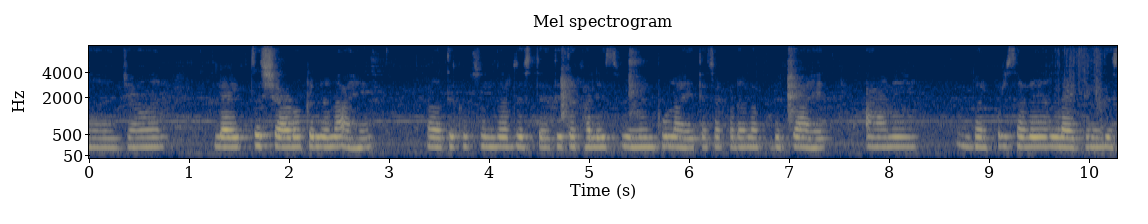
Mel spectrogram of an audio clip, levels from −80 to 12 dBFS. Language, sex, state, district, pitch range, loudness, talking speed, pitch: Marathi, female, Maharashtra, Sindhudurg, 210-220 Hz, -25 LUFS, 150 wpm, 215 Hz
